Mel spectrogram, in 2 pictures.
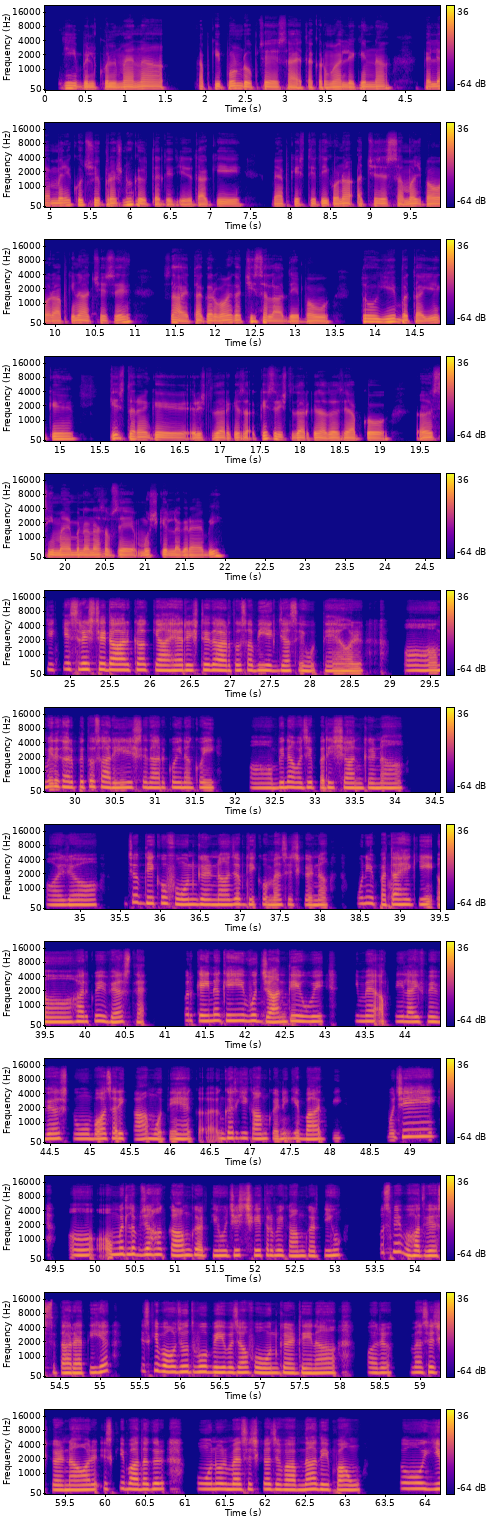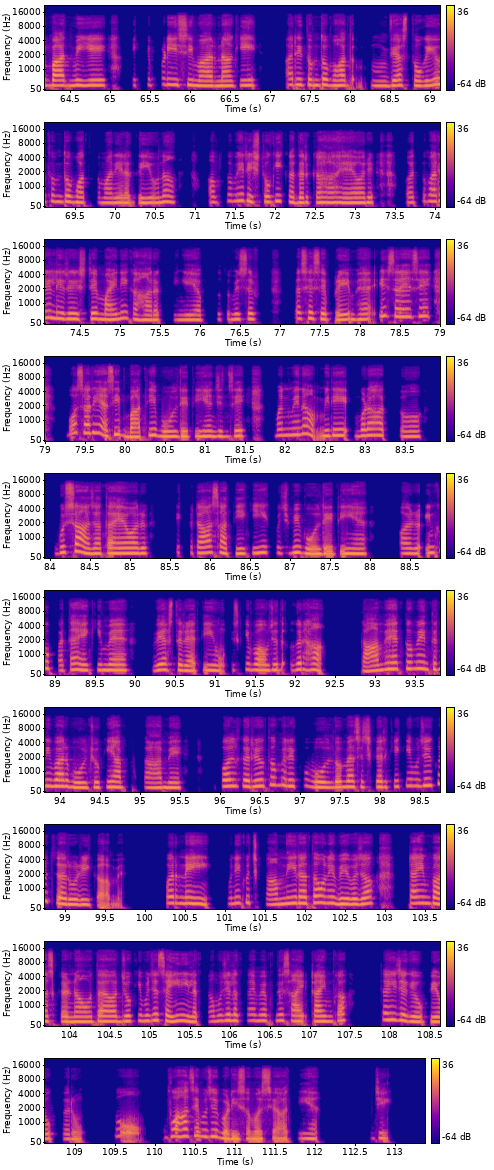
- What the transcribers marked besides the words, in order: tapping; in English: "मैसेज"; in English: "लाइफ"; in English: "मैसेज"; in English: "मैसेज"; in English: "मैसेज"; in English: "टाइम पास"; in English: "टाइम"
- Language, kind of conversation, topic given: Hindi, advice, परिवार में स्वस्थ सीमाएँ कैसे तय करूँ और बनाए रखूँ?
